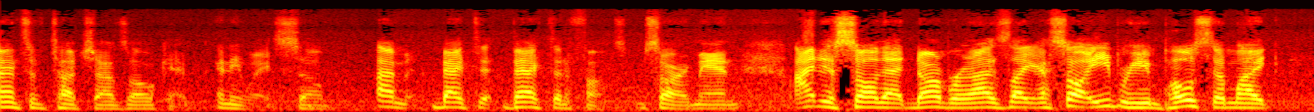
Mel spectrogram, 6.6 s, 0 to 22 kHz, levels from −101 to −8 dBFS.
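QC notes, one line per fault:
throughout, gain pumping: input gain is likely set far too high, with a fast limiter pulling level down on each loud syllable, swinging gain roughly 5 dB. The room noise sits about 31 dB below the speech, and dynamics are squashed.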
